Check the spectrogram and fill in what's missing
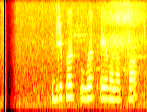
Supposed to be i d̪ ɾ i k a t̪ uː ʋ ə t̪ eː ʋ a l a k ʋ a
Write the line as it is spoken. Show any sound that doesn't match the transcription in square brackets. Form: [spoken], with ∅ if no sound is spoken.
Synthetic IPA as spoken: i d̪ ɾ i [p] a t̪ [u] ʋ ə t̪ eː ʋ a l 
